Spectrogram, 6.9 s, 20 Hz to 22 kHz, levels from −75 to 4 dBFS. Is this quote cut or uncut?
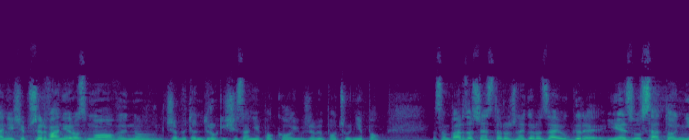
cut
